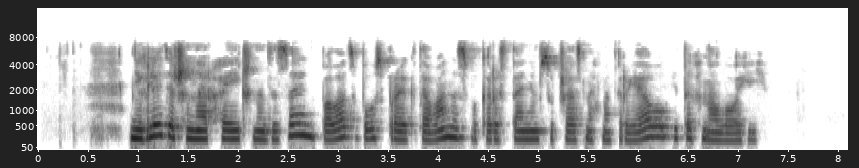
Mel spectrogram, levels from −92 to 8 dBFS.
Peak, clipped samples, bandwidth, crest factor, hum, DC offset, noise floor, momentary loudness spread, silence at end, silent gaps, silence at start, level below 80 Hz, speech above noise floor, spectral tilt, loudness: 0 dBFS; under 0.1%; 7.6 kHz; 18 dB; none; under 0.1%; -81 dBFS; 13 LU; 0.9 s; none; 0.55 s; -58 dBFS; 64 dB; -4.5 dB/octave; -18 LUFS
